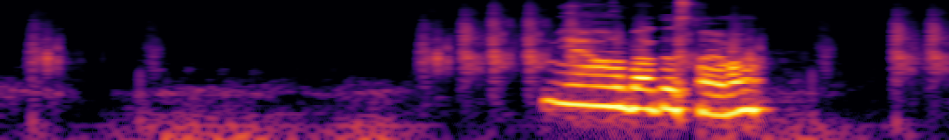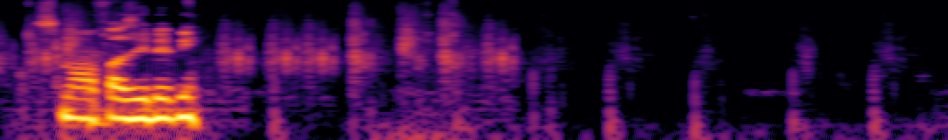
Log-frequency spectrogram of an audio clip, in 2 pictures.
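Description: Footsteps crunch on grass and dirt in a steady walking rhythm.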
